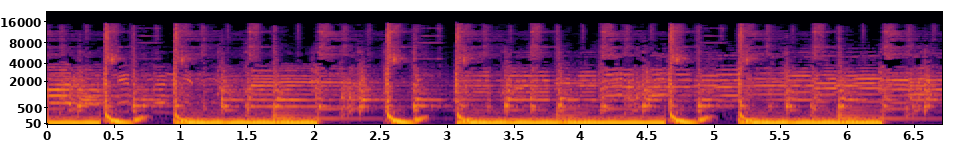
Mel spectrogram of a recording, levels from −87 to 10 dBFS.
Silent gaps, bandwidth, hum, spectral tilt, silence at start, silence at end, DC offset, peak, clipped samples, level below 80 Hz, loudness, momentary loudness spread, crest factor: none; 15.5 kHz; none; -5 dB/octave; 0 s; 0 s; under 0.1%; 0 dBFS; under 0.1%; -12 dBFS; -13 LUFS; 4 LU; 10 dB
